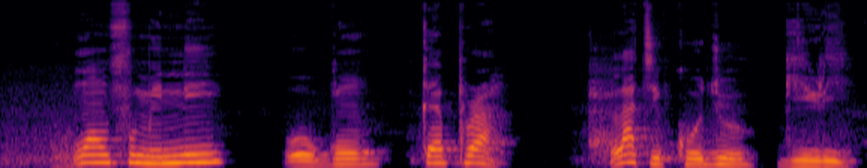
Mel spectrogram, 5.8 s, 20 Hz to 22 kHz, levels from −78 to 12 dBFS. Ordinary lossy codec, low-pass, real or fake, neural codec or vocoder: none; none; real; none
